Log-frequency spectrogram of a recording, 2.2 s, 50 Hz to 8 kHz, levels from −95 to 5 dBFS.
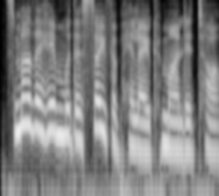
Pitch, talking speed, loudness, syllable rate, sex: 215 Hz, 220 wpm, -14 LUFS, 6.2 syllables/s, female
